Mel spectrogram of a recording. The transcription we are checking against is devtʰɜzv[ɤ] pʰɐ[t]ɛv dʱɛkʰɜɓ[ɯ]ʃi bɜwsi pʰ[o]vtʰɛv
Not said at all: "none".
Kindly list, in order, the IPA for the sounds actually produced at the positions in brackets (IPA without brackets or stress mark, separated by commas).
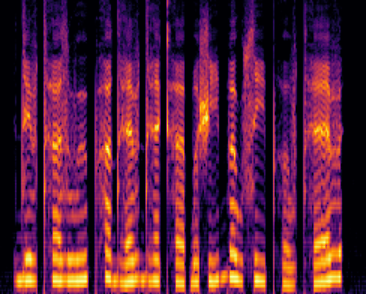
ɯ, dʱ, ɤ, ɤ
